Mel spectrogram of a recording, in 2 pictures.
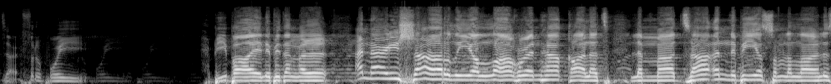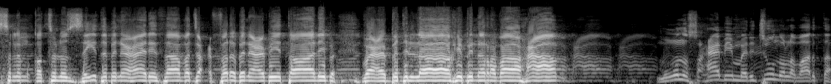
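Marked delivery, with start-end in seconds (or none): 2.1-13.6 loud sermon recitation of hadith; preaching. Acted. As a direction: declaim the Arabic hadith with force.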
